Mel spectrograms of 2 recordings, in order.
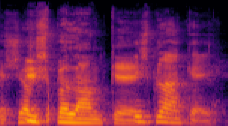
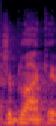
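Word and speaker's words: Xbalanque: Yeah, Ishbalanque. Yeah. That's a not Jablanque like they say in Smite.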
